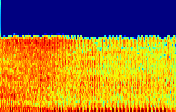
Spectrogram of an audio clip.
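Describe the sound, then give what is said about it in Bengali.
A motorcycle engine idles low as the bike slows, giving a steady, loud, throbbing rumble with an even pulse throughout and no voices. “Ayan বাইকের গতি আরো কমিয়ে দিয়েছে।”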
